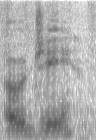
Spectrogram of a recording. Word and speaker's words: Og: His first name is OG. So Og.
